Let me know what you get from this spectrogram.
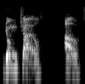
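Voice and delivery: normal talking voice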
